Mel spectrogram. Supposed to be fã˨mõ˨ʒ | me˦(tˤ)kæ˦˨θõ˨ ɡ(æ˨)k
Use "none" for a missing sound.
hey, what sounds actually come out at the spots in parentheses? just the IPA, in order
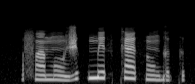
θ, ə˨

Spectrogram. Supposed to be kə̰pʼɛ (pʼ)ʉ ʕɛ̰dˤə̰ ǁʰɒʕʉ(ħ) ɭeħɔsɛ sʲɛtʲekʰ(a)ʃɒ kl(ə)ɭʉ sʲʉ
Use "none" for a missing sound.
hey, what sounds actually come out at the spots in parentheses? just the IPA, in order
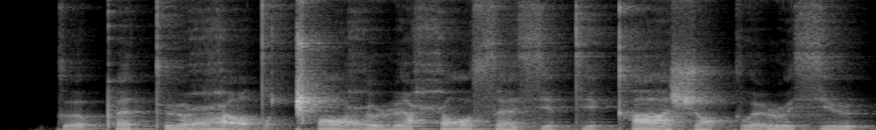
tʼ, none, a, ə̰

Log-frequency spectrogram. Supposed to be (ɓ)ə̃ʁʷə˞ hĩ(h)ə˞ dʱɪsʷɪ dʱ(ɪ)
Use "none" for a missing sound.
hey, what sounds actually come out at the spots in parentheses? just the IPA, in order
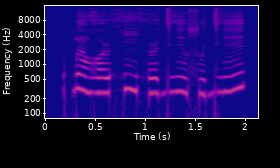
ɓ, h, ɪ

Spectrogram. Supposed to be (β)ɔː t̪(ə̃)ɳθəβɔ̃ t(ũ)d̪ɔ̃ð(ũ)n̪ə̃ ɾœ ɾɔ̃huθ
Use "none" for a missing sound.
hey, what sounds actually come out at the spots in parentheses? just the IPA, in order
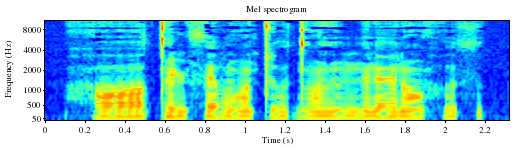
h, ə̃, u, ũ

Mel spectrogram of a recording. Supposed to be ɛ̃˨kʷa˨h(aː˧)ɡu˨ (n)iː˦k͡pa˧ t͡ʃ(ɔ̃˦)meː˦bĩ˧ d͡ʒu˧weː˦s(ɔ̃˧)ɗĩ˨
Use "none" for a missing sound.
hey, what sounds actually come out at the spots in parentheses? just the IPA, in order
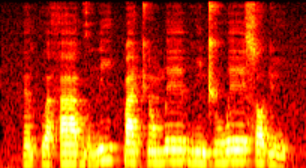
aː˧, n, ɔ̃˧, ɔ˧

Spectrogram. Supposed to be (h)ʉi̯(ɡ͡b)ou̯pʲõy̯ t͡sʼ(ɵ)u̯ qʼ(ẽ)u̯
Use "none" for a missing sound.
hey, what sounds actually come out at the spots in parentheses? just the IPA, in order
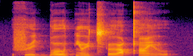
f, ɡ͡b, ɵ, ẽ

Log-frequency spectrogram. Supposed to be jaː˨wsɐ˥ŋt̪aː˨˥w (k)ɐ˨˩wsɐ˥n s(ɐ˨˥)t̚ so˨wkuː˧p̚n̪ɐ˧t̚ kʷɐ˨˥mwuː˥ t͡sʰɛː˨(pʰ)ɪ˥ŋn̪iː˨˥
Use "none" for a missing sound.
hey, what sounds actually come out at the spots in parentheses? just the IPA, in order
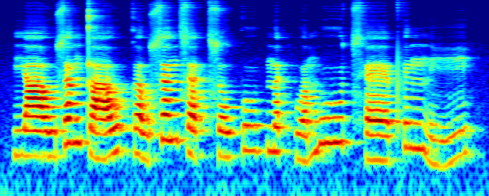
k, ɐ˨˥, pʰ

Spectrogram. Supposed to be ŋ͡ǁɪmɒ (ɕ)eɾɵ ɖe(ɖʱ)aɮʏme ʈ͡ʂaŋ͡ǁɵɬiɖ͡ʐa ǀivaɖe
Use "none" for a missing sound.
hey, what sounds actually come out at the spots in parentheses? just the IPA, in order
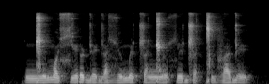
ɕ, ɖ

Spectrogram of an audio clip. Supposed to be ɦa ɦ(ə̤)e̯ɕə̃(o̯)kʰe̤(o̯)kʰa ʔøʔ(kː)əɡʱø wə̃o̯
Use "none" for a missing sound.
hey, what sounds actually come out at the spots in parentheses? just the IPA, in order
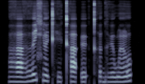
ə̤, e̯, none, kʰ

